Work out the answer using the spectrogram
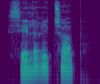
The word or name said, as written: selleritop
